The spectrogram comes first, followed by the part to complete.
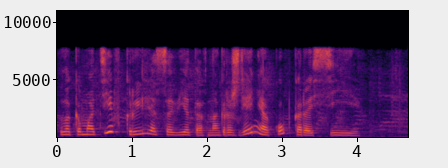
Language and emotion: Russian, positive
